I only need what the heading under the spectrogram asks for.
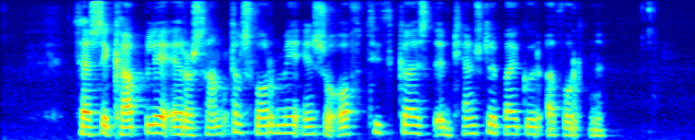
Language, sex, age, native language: Icelandic, female, 60-69, Icelandic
